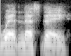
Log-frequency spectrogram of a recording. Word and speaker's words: Wednesday: But yeah, to this day it is wet nest day. That is how I spell it cuz Wednesday doesn't even make sense the way it's spelled.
